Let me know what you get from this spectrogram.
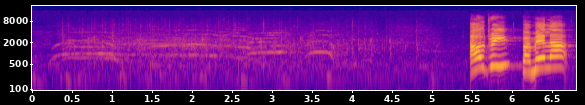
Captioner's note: audience cheers; audience applauds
